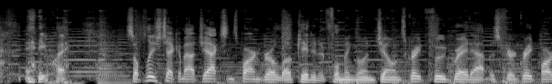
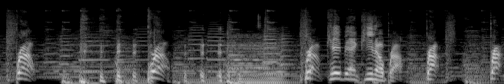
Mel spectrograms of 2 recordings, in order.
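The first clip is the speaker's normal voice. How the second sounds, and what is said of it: Imitates another person's voice. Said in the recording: “Now I'm sounding like Chris Wynn ... that was my Chris Wynn impersonation”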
